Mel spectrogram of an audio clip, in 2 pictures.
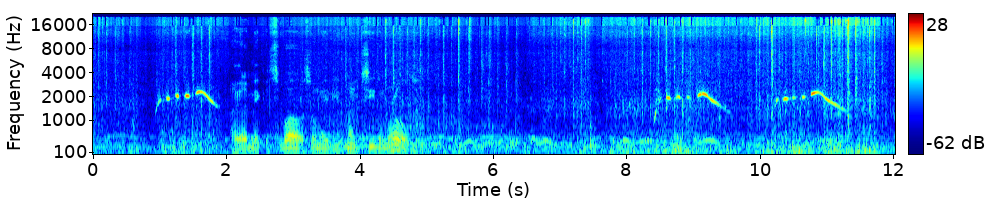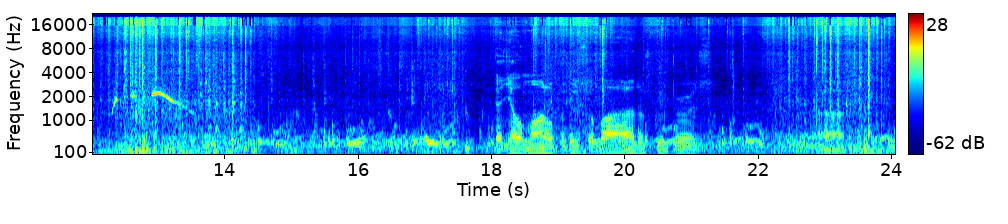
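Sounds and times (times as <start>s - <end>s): pigeons cooing: 0.0s - 24.0s
high whistled notes: 8.4s - 9.5s, 12.3s - 13.4s.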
